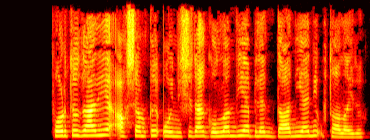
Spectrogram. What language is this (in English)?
Uyghur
